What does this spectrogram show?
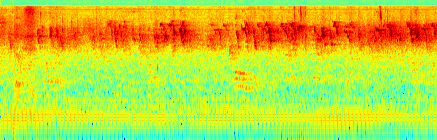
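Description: Faint background during a pause: a steady low electrical hum with distant birds chirping, a brief call about halfway through, and one soft knock just after the start.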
